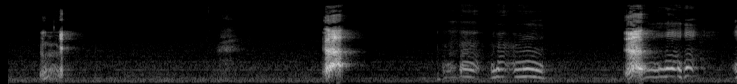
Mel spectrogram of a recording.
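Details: Person with hiccups while someone laughs at them: three sharp hiccups, roughly one every three seconds, with laughter in between.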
